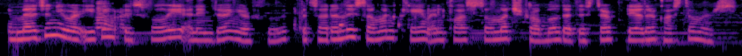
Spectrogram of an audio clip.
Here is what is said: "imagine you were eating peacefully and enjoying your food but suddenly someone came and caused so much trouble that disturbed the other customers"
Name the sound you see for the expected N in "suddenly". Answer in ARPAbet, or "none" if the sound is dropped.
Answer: N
